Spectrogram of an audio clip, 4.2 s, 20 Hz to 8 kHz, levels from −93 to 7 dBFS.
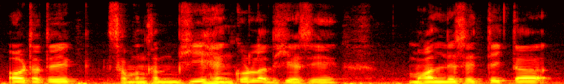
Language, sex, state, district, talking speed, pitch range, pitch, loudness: Nagamese, male, Nagaland, Kohima, 170 wpm, 110-125 Hz, 120 Hz, -19 LUFS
